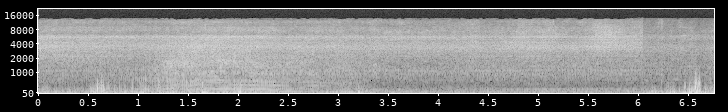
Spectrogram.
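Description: An engine passes by, its drone falling in pitch over about two seconds as it goes.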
